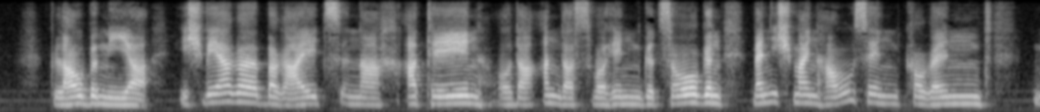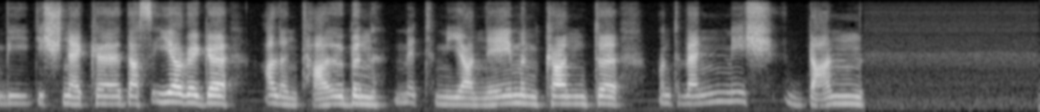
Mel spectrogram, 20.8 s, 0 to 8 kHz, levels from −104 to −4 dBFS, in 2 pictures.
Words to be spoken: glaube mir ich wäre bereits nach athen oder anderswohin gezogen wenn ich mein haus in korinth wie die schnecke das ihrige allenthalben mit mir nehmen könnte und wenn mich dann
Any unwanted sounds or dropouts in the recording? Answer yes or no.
no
